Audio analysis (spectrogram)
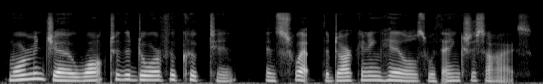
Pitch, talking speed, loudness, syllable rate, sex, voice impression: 185 Hz, 200 wpm, -18 LUFS, 4.7 syllables/s, female, feminine, adult-like, slightly relaxed, weak, soft, slightly muffled, calm, slightly friendly, reassuring, kind, slightly modest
